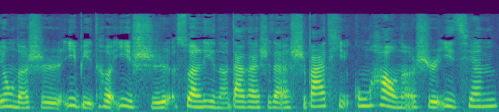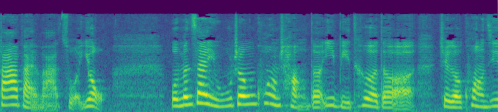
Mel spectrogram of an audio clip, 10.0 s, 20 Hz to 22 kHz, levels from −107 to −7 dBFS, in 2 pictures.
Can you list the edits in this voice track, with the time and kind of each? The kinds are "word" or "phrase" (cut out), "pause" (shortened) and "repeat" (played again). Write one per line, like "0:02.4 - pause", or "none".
none

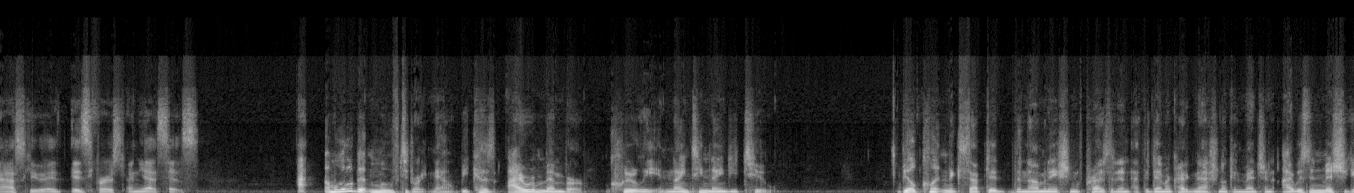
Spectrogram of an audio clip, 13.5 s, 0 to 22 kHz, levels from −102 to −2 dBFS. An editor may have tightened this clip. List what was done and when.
0:00.9 - word
0:01.7 - word
0:03.3 - word
0:04.1 - word
0:06.1 - word
0:09.0 - word
0:10.8 - word

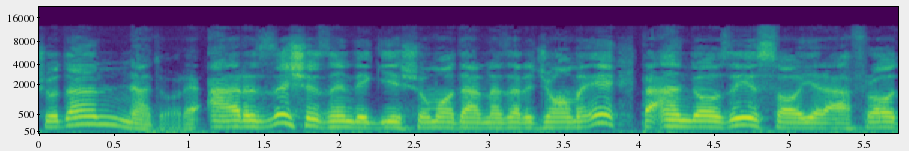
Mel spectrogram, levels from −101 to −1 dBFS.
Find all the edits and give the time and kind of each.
0:03.9 - pause

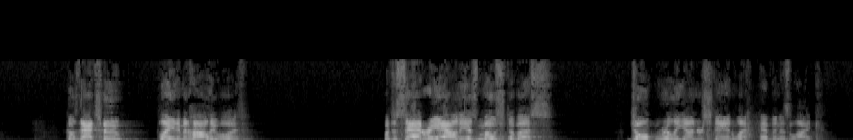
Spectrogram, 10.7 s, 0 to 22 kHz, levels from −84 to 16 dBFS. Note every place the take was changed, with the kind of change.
none

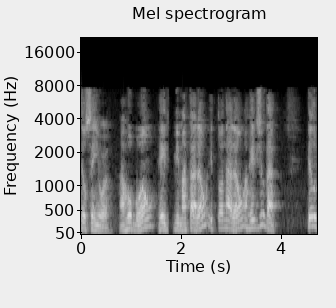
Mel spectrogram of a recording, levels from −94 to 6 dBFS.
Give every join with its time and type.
0:01.7 - word
0:03.3 - word

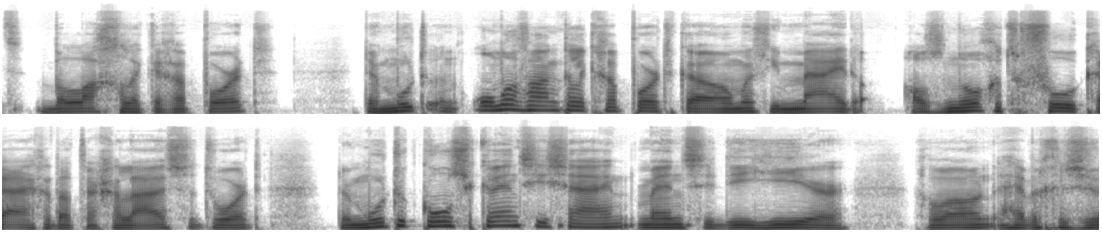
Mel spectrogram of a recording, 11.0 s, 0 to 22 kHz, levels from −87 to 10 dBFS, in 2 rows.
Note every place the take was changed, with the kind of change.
0:03.8 - word
0:08.7 - word

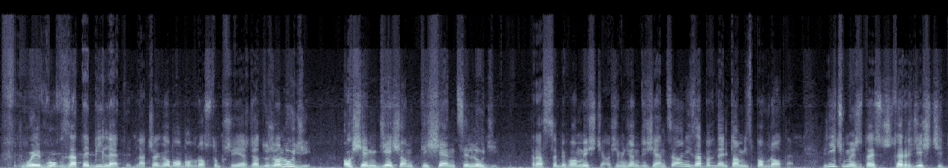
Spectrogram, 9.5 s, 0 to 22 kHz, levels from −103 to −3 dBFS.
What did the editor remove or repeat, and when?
0:07.3 - word

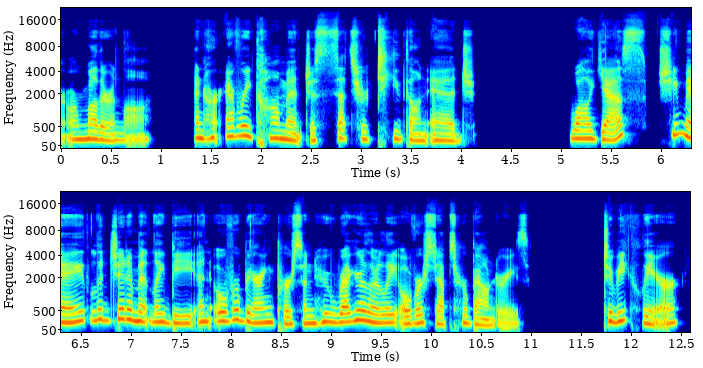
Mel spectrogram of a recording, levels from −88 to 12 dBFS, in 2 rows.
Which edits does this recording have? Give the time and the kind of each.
none

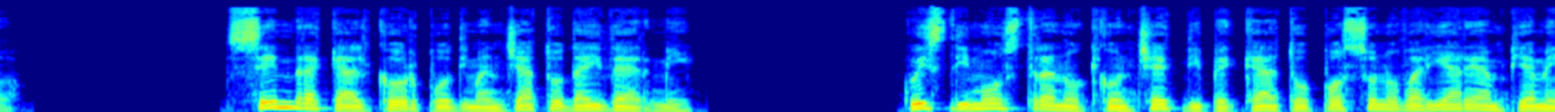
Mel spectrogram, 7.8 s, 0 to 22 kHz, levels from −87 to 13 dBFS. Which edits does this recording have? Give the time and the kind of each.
0:01.7 - word
0:02.3 - word
0:04.8 - word
0:05.5 - word
0:05.9 - word

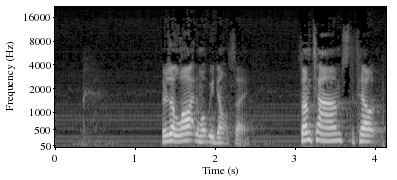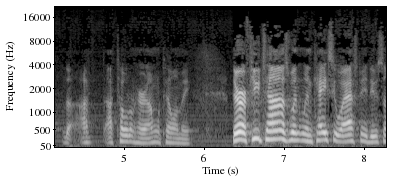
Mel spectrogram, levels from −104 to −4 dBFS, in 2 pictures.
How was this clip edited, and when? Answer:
none

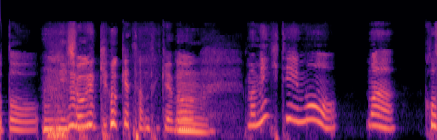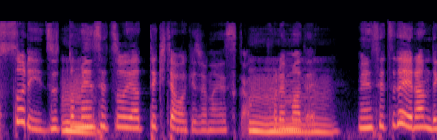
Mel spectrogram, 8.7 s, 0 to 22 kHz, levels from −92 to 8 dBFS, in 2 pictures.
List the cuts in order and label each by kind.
none

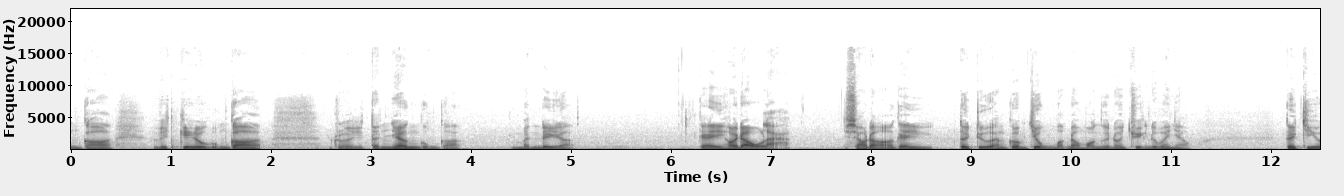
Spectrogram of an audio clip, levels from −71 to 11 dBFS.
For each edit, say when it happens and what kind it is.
0:06.9 - word

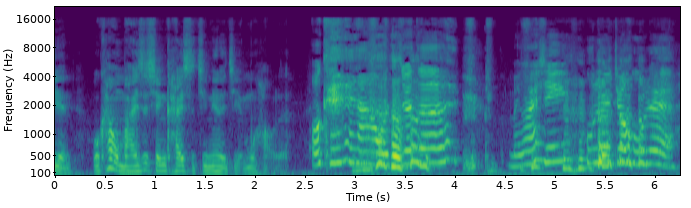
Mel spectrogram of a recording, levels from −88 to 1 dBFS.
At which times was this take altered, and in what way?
none

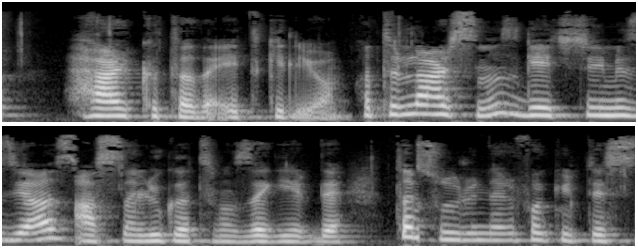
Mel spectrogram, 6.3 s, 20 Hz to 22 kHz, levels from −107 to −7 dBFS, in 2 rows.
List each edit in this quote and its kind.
0:01.7 - pause
0:03.5 - phrase
0:05.2 - word

